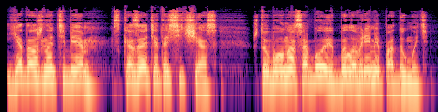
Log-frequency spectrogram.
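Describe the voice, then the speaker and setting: A man voicing a young married woman in an audiobook, speaking in a sharp, hissing and cold way. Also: a little high, animated, brisk, dry recording, studio quality. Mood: cold, angry. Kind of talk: audiobook character reading.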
